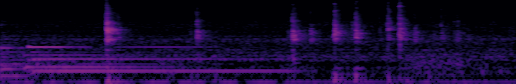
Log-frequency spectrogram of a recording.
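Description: Keys click on a keyboard.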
